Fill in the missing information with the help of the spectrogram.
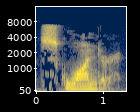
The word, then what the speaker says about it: squander: For pronunciation, the verb has two syllables. The stress is on that first syllable, squander. And keep in mind that S-Q-U-A has that squa sound, to squander something.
